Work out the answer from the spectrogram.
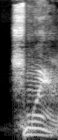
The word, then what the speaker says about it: Shmuel: Let me tell you what Samuel said. Shmuel, of course, correct pronunciation.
